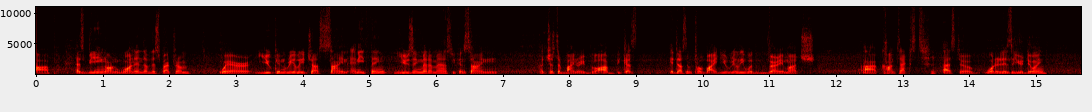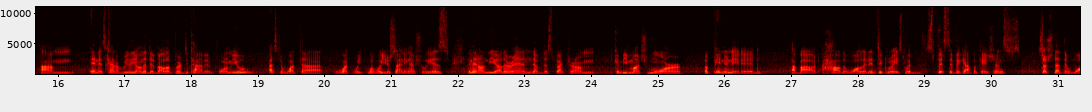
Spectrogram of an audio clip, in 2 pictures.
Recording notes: Live from Breakpoint 2021. Thanks to everyone in the audience.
